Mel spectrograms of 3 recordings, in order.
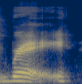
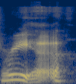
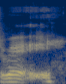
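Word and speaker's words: Rhea: my middle name is rey it's spelled r-h-e-a and a lot of people say it's ria but my mom said it's rey so it's ray okay i didn't i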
